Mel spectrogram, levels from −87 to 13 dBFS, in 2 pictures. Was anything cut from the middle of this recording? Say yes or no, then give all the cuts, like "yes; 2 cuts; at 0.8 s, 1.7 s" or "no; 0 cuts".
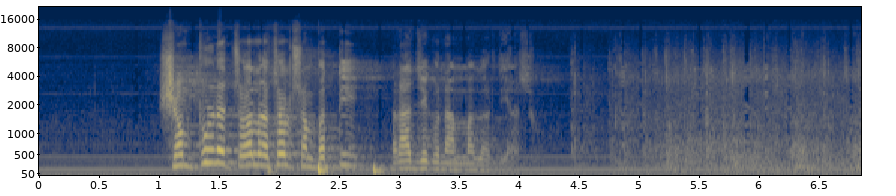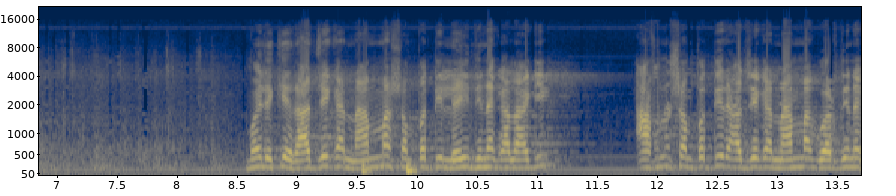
no; 0 cuts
